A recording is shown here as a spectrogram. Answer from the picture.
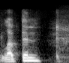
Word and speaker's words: leptin: Leptin?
